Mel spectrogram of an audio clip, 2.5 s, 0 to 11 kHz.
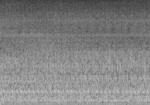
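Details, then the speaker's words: John Deere 7420 idling after Stanadyne DE10 injection pump replacement for ECU 1076 fault, leak underneath fixed and no longer dripping: steady, even diesel idle with smooth low rumble, no knocks, misses or hunting; normal, repair done. "Well, click test shows that it's working pretty nice. That's perfect."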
